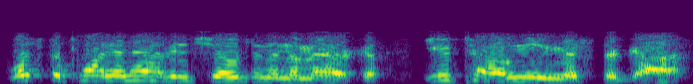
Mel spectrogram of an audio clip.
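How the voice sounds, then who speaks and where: Male caller with an Italian accent, crude and heated, tripping over words; high-pitched and phone-thin. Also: lively intonation, fast, slight background noise. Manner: ranting, crude and heated, with stumbles. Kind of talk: call-in radio rant. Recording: tinny phone line.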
